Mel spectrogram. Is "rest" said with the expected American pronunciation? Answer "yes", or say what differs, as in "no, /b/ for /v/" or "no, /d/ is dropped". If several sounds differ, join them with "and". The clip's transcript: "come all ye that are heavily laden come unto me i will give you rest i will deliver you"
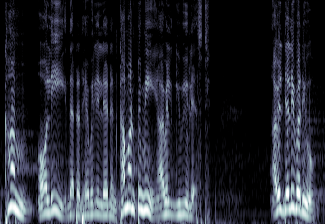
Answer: no, /l/ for /ɹ/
